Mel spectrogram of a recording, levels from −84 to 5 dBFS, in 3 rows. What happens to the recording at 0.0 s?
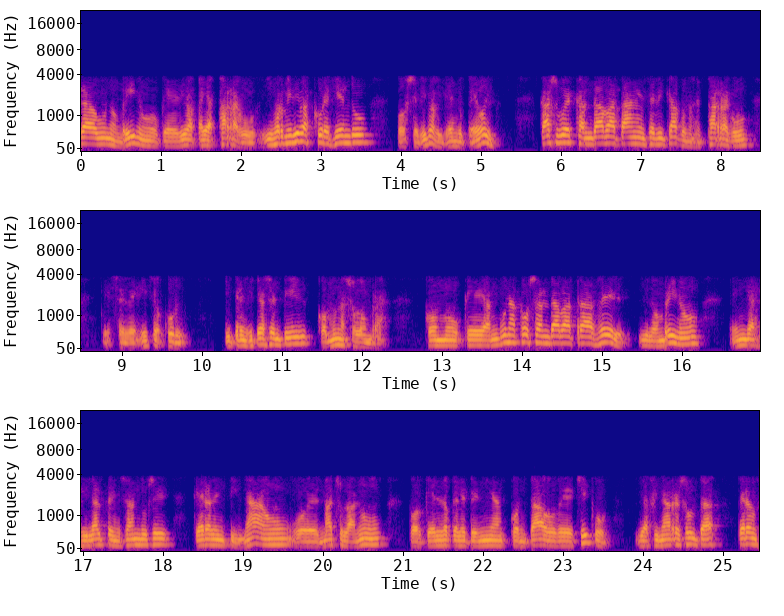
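From 0.0 s the speech carries tandem speech coding that lasts the whole clip. The sound points to two low-rate speech coders in a row, likely a G.729A stage and then AMR-NB, with G.711 between them. Each coder re-encodes the previous one's errors, so the voice sounds rough, muffled and warbly. On a spectrogram, energy stops flat at about 3.7 kHz, and the harmonics and formants look smeared and blotchy.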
